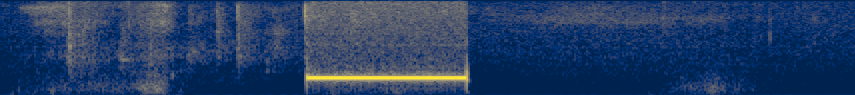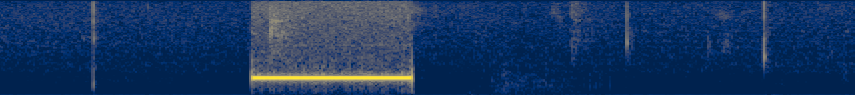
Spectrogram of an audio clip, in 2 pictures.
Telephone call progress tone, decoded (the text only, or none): ringback tone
